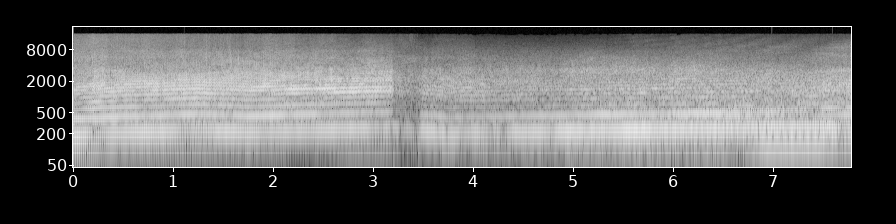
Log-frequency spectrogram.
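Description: Mark II Ford Escort race car with a 2-litre Honda engine accelerating away, engine pitch climbing steadily. The pitch drops at a gear change about three seconds in, then climbs again.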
